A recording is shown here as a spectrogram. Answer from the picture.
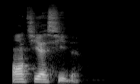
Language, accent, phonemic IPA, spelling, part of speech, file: French, France, /ɑ̃.ti.a.sid/, antiacide, adjective / noun, LL-Q150 (fra)-antiacide.wav
- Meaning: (adjective) antacid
